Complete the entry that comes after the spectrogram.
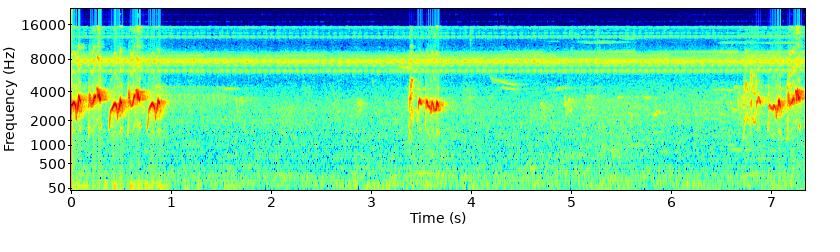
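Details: Sooty-headed bulbul calling as a lure for wild birds: short bursts of bright, bubbly chirps at the start, a single sharp note midway, and more chirps at the end, separated by long gaps with a faint steady hiss.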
